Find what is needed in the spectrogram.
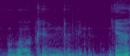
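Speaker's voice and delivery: ordinary talk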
